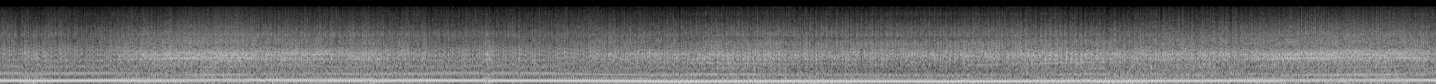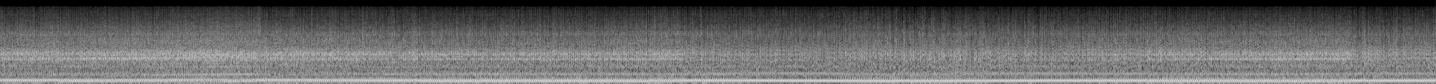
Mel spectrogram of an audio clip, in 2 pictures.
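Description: Motorcycle engine running steadily under way, its pitch rising and falling gently with the throttle, under a constant rush of wind noise.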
